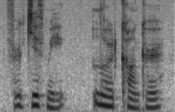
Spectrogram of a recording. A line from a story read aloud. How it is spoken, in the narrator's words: Scylla stammered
